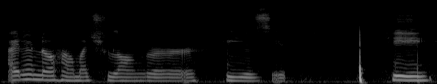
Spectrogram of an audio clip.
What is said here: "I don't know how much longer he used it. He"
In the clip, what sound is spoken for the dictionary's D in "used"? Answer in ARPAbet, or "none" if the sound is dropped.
none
